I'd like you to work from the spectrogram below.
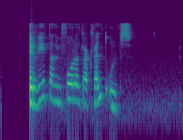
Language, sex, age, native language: Icelandic, female, 40-49, Icelandic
